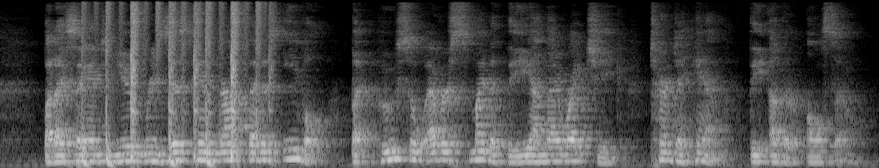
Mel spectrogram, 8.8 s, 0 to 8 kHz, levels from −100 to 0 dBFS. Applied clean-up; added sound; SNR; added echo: none; Drum; 0 dB; reverberation time 0.6 s.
